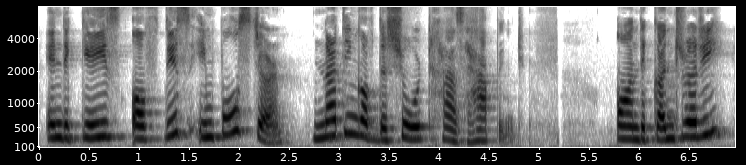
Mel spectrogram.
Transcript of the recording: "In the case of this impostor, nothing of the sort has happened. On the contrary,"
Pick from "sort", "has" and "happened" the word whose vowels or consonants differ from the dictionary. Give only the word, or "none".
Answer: sort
